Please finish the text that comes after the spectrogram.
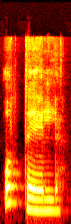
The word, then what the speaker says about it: hôtel: Puisque un hôtel commence par voyelle. H muet, H не читается глухое.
